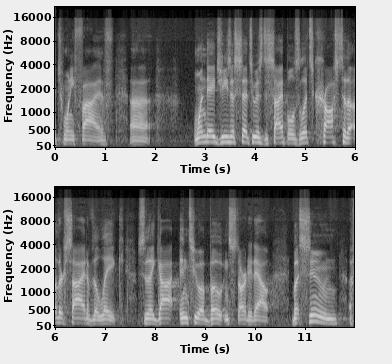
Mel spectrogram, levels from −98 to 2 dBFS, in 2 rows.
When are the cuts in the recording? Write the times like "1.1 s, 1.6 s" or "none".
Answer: 10.7 s

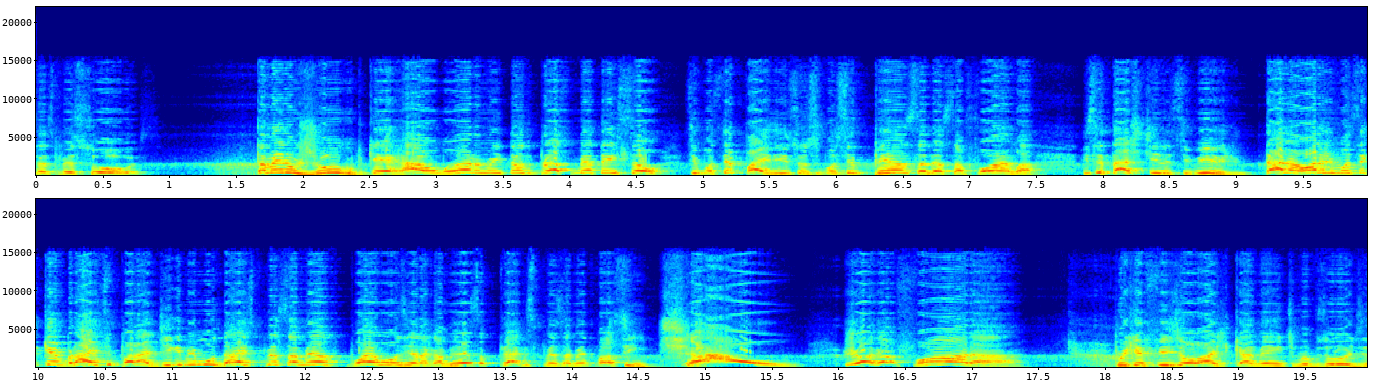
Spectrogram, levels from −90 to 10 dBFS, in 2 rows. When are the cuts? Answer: 9.2 s

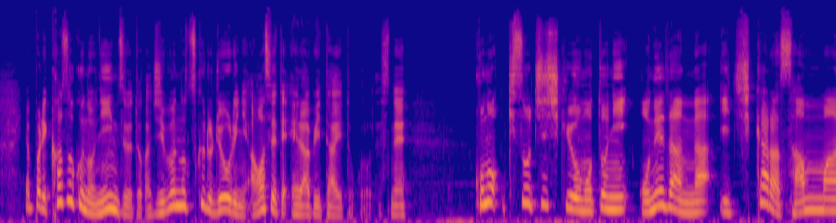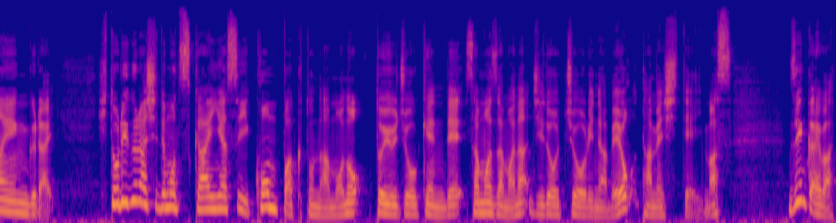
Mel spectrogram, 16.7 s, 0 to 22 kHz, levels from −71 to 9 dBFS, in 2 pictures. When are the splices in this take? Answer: none

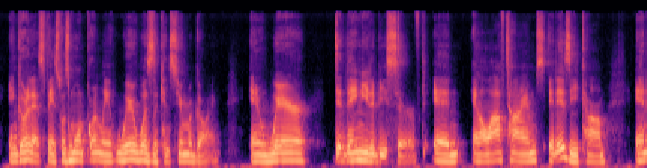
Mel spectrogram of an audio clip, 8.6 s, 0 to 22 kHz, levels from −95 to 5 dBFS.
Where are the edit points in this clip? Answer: none

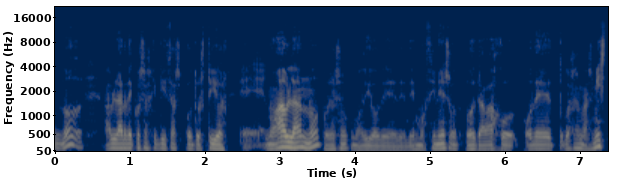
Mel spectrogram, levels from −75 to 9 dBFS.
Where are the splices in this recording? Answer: 2.3 s, 6.2 s

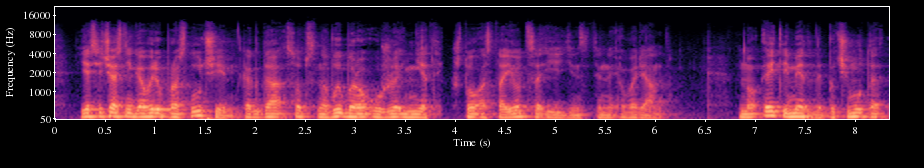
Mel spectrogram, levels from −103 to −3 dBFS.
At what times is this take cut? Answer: 3.8 s

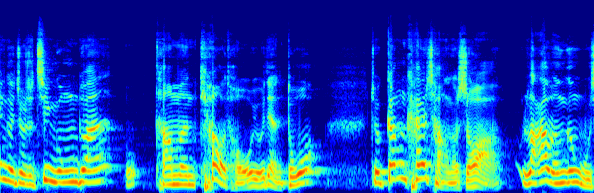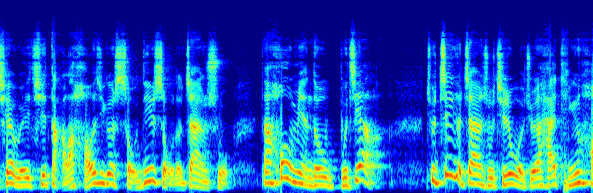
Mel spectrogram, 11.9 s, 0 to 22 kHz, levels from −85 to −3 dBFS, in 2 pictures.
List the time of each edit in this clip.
none

